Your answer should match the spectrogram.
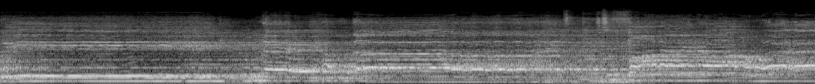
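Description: Four-voice vocal group, one man and three women, singing long held chords in close harmony into microphones, moving to new chords about two and a half seconds in and again around six seconds.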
